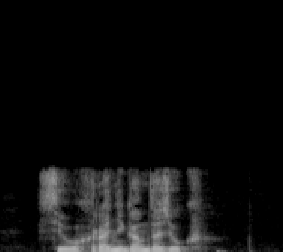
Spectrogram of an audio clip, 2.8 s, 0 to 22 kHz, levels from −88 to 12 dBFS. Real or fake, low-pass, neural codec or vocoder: real; 7.2 kHz; none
